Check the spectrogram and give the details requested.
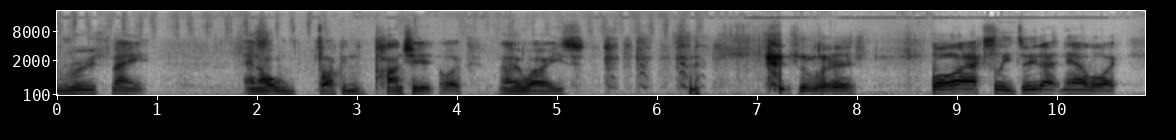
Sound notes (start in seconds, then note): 5.0 laughs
